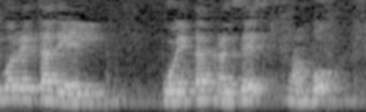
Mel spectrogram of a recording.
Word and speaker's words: Rimbaud: Y fue así que creó el personaje de Rambo, que se llama así por la pronunciación correcta del poeta francés, Rimbaud, y él decidió, su esposa estudiaba Rimbaud en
